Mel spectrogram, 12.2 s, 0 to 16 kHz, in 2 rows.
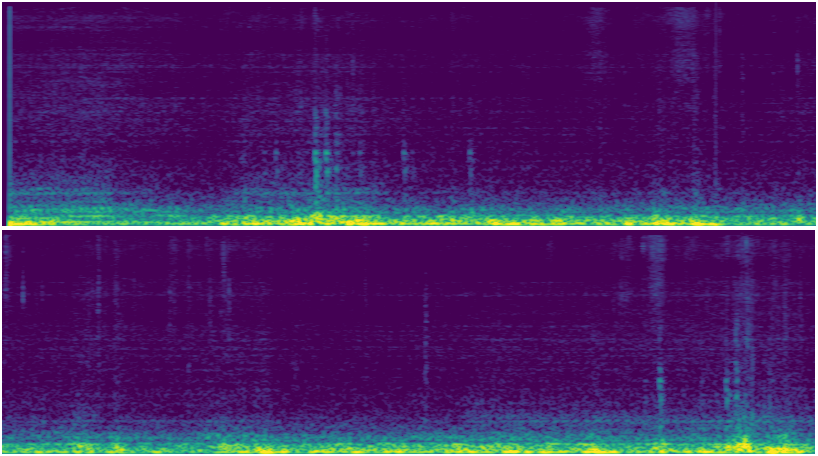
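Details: Fiat Doblo 263 van front suspension rattle and clunk over bumps, heavy low road rumble with irregular dull knocks; persists after changing drop links, no play found in ball joints or steering rack, loose part not yet found.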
